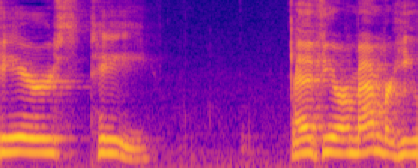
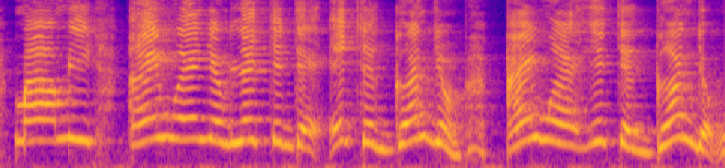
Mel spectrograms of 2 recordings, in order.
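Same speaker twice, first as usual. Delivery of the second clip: high, whining mock toddler; whiny baby voice; 9 semitones higher than usual. Mocking his viewers as babies wanting their rattle, high whiny voice. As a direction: sneer at them as crying babies begging.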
